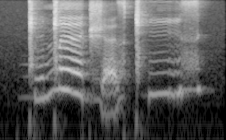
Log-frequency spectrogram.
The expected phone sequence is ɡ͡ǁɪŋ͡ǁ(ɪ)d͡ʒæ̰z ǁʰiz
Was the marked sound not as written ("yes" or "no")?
yes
